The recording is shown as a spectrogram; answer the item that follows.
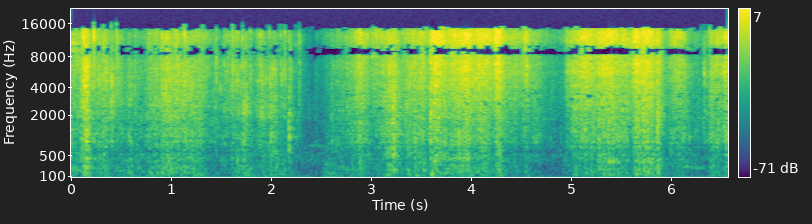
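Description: Clear plastic bag crinkling and rustling as it is handled and pulled off a mannequin head, in uneven bursts with two brief lulls.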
